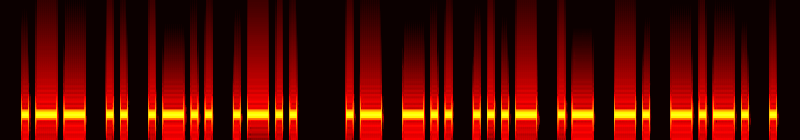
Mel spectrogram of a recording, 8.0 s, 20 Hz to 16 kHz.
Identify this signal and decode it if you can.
Morse code, heard as a keyed tone, about 17 wpm, 700 Hz. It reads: WILL ADVANCE
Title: Sentences from Top 1600 Words 17wpm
